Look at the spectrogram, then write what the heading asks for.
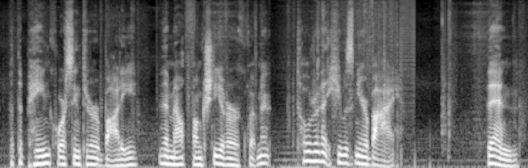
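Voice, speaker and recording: A man's voice: mid-range voice, a little mellow. A man narrating a scripted horror story as the narrator of an audio drama.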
